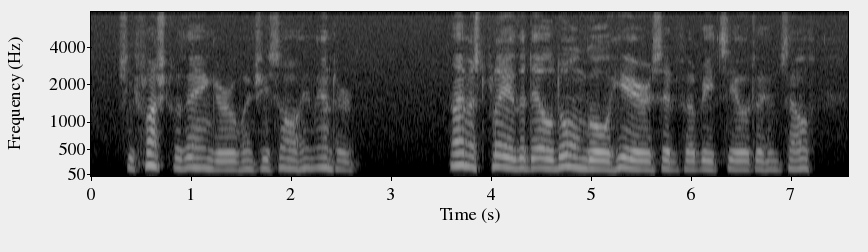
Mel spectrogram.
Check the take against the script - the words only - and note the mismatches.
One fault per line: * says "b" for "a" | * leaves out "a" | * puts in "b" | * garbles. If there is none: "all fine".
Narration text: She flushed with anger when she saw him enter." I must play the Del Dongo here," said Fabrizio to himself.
all fine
